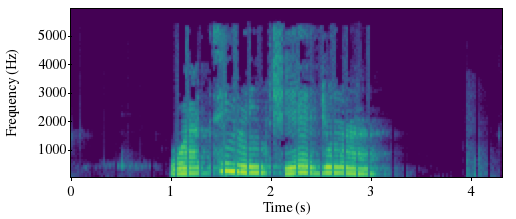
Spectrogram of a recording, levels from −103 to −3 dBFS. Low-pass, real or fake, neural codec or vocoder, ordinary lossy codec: 5.4 kHz; real; none; MP3, 32 kbps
